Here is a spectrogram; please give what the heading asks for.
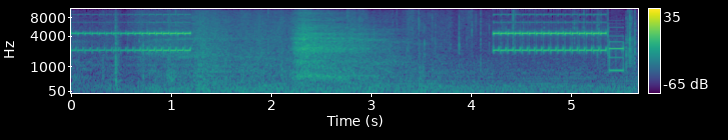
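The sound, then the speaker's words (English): A phone rings and wakes a sleeping man: two bursts of rapid, high electronic trilling separated by a quiet pause, with a soft breathy noise in between and no talking. “His phone ringing wakes Sam up.”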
